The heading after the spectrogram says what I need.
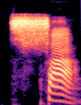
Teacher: dua gigi seri yang bawah ya nempel di situ kemudian ya suara itu keluar melalui celah-celah diantara gigi seri atas dan gigi seri yang bawah jadi lidah ya ujung lidah ini menempel di bagian belakang gigi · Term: huruf Sin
